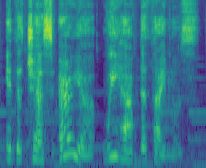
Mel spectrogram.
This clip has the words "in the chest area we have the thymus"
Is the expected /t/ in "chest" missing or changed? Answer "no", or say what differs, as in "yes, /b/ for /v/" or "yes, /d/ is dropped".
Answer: yes, /t/ is dropped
